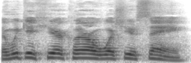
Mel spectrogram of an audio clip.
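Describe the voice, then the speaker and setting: A streamer giving casual livestream game commentary in a slangy, excitable way. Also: mid-range voice, a little fast, background noise.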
